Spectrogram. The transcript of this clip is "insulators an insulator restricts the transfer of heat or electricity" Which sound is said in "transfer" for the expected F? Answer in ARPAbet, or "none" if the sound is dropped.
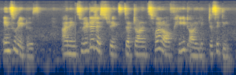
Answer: F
